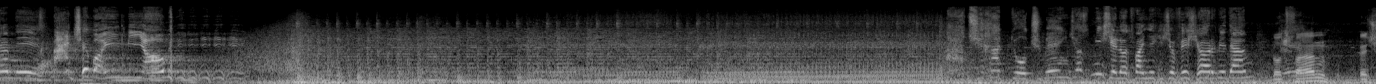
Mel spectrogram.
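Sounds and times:
speech: 0:00.1 - 0:03.0, 0:10.1 - 0:13.7
car engine rumbling, revving and accelerating: 0:02.6 - 0:10.9.

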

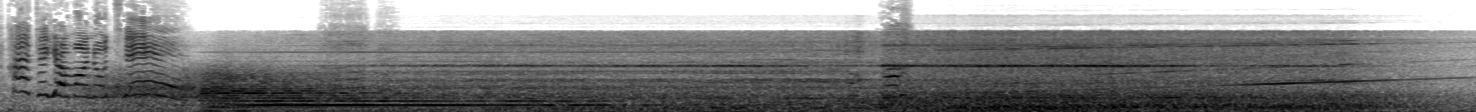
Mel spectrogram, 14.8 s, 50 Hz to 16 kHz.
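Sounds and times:
train approaching on a Tokyo line: 0:00.0 - 0:14.7.

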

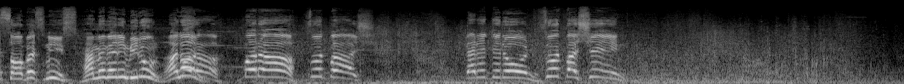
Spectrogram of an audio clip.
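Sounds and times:
speech: 0:00.0 - 0:03.8, 0:04.7 - 0:06.4
steam pressure explosion bursting a chamber: 0:02.0 - 0:09.0.

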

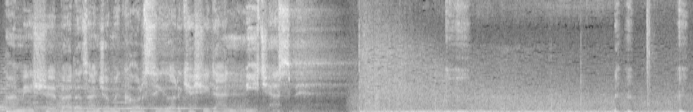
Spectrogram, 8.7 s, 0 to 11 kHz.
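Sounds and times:
speech: 0:00.2 - 0:04.0
loud explosion: 0:04.4 - 0:07.7
continuous rumbling roar with crackles and pops: 0:04.4 - 0:08.5.

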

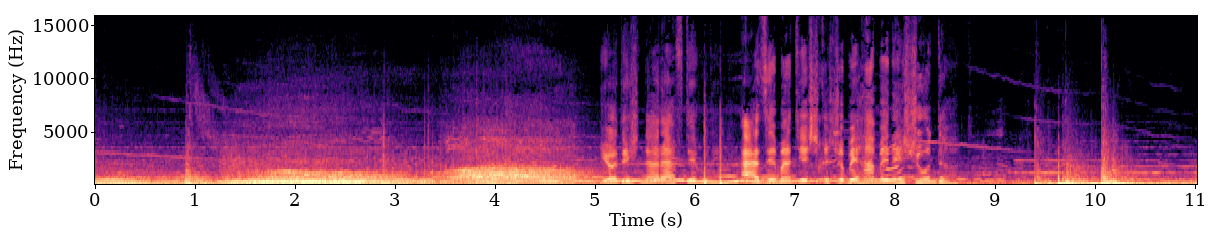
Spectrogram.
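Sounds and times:
steady tonal background: 0:00.0 - 0:09.6
fireworks going off during a celebration: 0:02.8 - 0:03.5, 0:09.4 - 0:10.7
speech: 0:05.2 - 0:08.8.

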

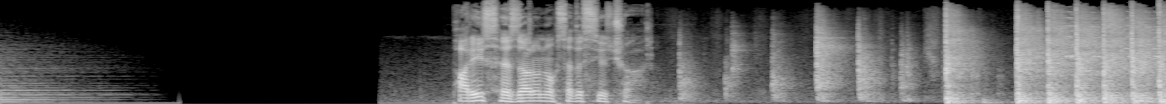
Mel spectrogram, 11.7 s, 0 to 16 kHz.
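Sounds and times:
speech: 0:04.6 - 0:06.6
forceful banging on a door: 0:07.7 - 0:11.6.

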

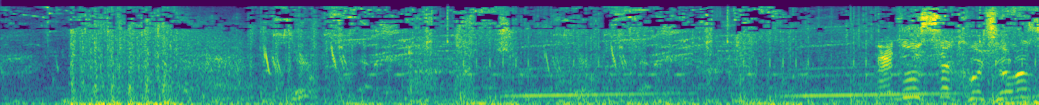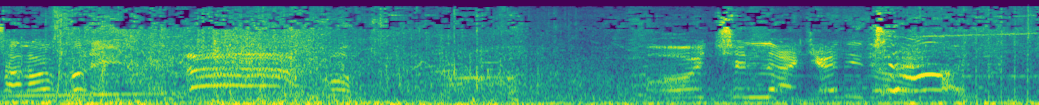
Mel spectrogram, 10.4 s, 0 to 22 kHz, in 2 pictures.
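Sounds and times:
dense continuous burst of rapid gunfire: 0:00.2 - 0:07.5
speech: 0:04.5 - 0:07.2, 0:08.6 - 0:10.2.

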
